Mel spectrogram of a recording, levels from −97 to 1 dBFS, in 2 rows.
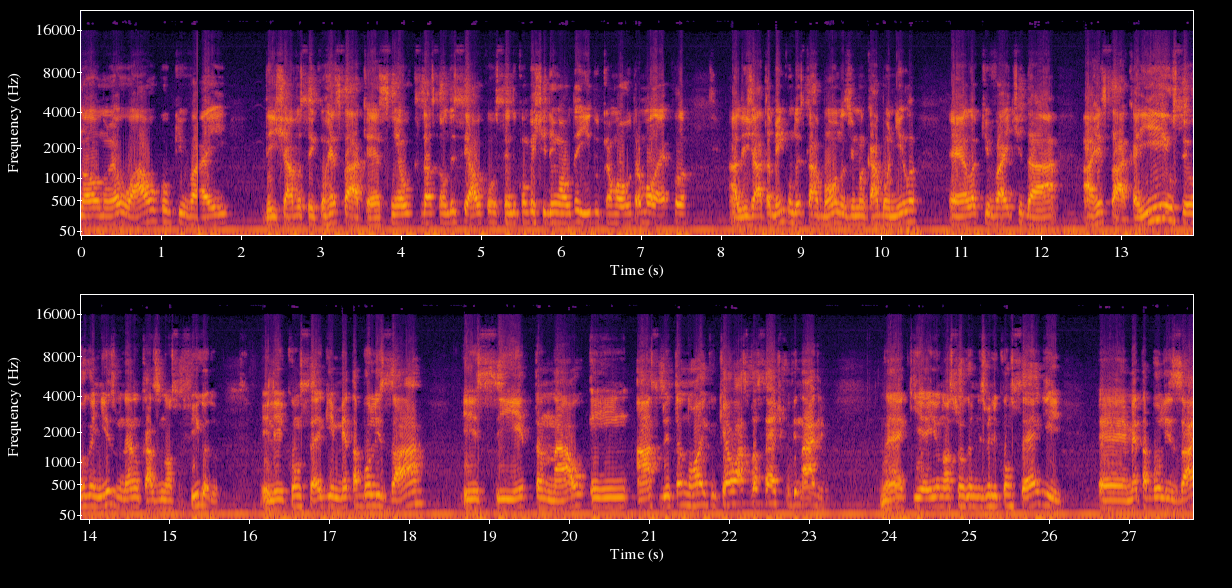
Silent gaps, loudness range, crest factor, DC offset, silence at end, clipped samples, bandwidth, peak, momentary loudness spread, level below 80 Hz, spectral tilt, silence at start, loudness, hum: none; 2 LU; 14 dB; under 0.1%; 0 s; under 0.1%; 19 kHz; -8 dBFS; 7 LU; -36 dBFS; -3 dB/octave; 0 s; -22 LUFS; none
